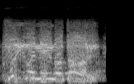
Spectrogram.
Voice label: voice message fire in tank, crew tanks spanish

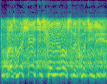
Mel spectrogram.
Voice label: jpn evac, dialogs russian; War Thunder

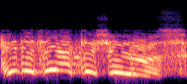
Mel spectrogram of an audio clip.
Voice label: near waypoint, mood high, speech tur; War Thunder

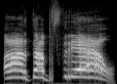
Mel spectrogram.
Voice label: voice sov infantry

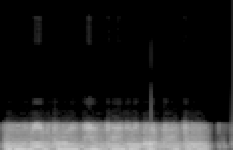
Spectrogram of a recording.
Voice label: japanese first wave, dialogs italian; War Thunder

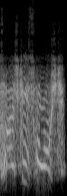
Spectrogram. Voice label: attack position, speech cze, mood low

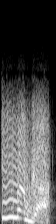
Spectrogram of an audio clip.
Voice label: voice message direct hit, crew tanks serbian

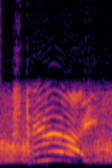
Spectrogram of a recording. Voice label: attack position, mood med, speech ru; War Thunder

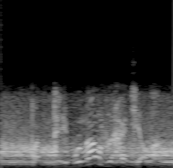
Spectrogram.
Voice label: player killed ally, mood low, speech ru

